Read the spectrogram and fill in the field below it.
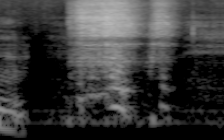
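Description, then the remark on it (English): Someone blows their nose because of allergies: one long, forceful, breathy honk followed by a shorter second blow, with a faint low murmur just before. “So next, this is not me blowing my nose in the background because I'm tearful. It's allergies now getting the better of me.”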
